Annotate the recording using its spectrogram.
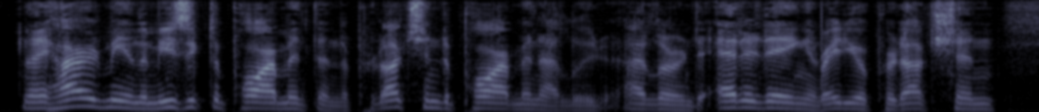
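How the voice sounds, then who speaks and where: This speaker talks in a Long Island accent. The sound is dry and close, with no echo. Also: man. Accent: Long Island New York. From Brooklyn, New York. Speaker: radio DJ. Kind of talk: casual interview conversation. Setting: home studio, remote recording.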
